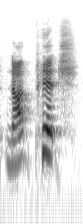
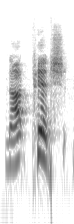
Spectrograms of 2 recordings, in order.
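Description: First: High pitch. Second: Said in the usual way. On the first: Shown as a demonstration. Correcting the falsetto idea, pitch jumps up. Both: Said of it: "not pitch, but what accent".

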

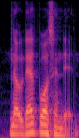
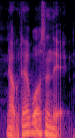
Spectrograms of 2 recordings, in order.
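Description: Both takes have the same delivery.

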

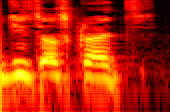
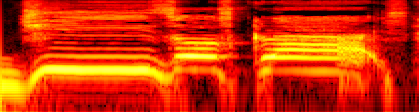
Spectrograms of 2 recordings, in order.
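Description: First: Said in the usual way. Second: High, very slow calling cry; drawn-out shout. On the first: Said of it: "After shouting". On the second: Shown as a demonstration. Preacher showing the congregation how to shout, drawn-out cry. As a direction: stretch the name out as a high call. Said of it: "shout it very well".

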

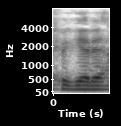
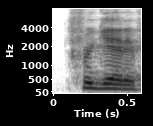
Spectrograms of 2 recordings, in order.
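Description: First: Said in the usual way. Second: Sharp louder burst; defeated. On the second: Acted. Brandon to his cousin, a louder panicked burst. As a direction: blurt it out, louder.

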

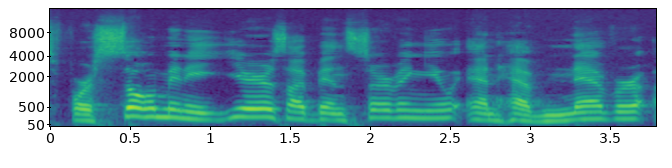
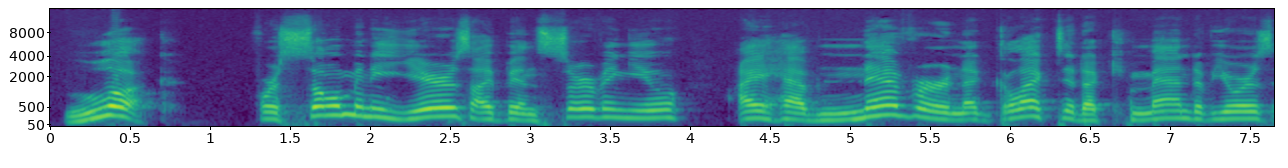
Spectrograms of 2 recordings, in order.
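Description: First: A touch louder, indignant retelling; raised voice. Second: Raised, indignant voice at the father; enraged son. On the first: Son angrily raising his voice at his father, mildly loud. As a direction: press the complaint harder. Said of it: "So angry that he raises his voice". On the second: Eldest son angrily confronting his father, raised voice. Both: Acted.

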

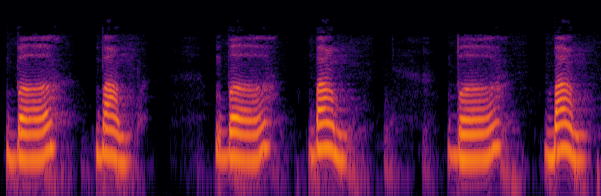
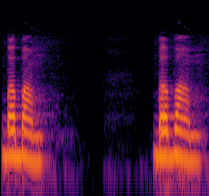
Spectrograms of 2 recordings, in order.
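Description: First: "B-bum" stretched, bah... bahm; slow syllable by syllable "B-bum"; drawn-out teaching form. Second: "Babam" with a clear final m; my dad in Turkish, spoken for a learner. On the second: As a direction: say "Babam" as bah-bahm. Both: Shown as a demonstration. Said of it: "it will sound like this".

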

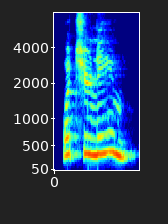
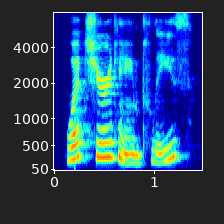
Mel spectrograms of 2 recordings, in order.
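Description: First: High, loud, eager blurt; sudden excited child's question. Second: Careful, higher-pitched polite question; well-mannered child's enquiry; polite asking. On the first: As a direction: burst out with the question. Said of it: "blurted out the dark-haired younger girl". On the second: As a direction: ask courteously after being corrected. Child re-asks politely after correction. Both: A narrator's reading.

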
